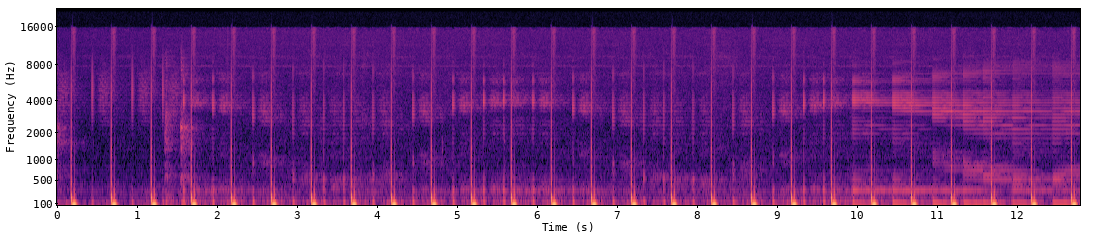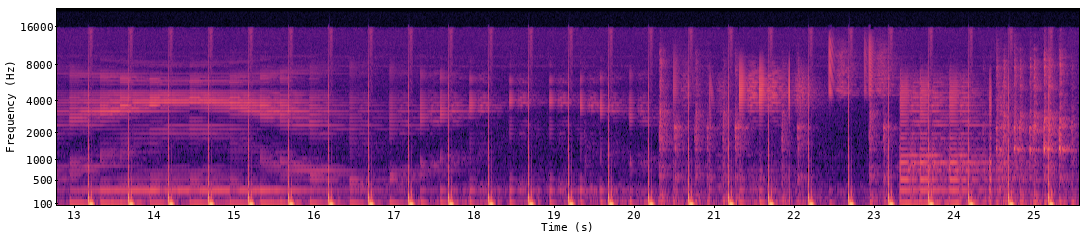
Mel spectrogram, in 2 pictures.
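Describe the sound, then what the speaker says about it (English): A Roland TR-8S drum machine thumps a regular beat under sustained synth tones, with everything washed in a large, echoing church reverb. "I think it's a church reverb"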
